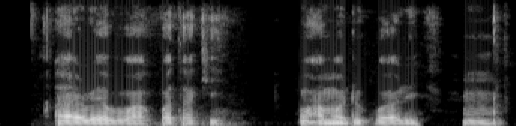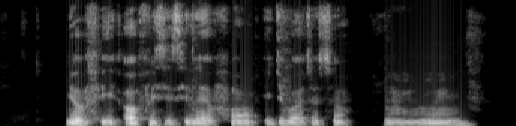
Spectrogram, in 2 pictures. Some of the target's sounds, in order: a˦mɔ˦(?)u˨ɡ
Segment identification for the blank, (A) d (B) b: A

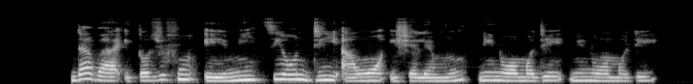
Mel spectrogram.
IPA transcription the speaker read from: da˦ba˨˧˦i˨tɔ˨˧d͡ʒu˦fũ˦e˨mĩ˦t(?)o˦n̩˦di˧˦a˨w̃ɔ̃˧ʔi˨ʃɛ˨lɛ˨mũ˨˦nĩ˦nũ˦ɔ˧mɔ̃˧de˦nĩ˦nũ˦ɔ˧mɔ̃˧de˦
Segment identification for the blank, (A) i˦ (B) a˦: A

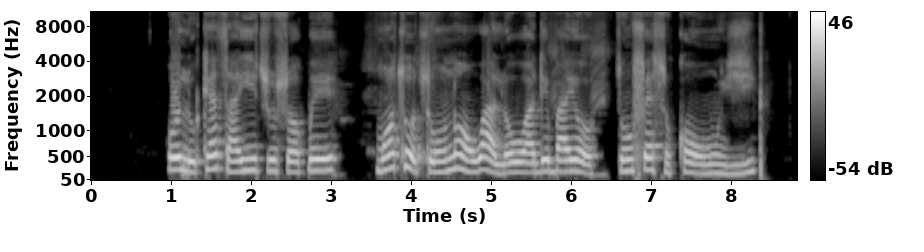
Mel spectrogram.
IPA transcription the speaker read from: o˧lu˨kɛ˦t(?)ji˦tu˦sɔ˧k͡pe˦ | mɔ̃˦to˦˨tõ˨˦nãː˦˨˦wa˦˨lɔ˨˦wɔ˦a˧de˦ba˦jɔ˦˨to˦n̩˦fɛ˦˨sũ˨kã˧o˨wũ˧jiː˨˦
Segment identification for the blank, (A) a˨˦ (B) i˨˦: A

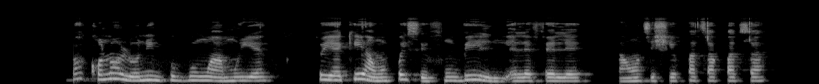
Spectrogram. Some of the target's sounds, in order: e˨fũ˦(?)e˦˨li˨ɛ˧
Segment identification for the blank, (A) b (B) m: A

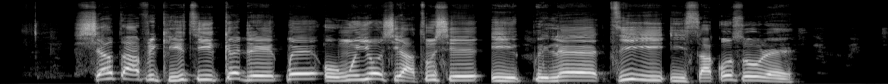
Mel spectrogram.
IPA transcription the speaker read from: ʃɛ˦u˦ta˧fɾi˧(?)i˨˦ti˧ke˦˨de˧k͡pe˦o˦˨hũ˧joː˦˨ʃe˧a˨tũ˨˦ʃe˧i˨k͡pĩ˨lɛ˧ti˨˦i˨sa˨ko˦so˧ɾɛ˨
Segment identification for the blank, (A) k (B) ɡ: A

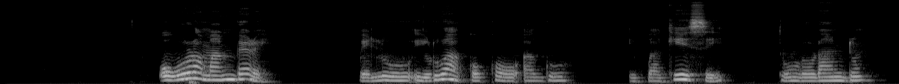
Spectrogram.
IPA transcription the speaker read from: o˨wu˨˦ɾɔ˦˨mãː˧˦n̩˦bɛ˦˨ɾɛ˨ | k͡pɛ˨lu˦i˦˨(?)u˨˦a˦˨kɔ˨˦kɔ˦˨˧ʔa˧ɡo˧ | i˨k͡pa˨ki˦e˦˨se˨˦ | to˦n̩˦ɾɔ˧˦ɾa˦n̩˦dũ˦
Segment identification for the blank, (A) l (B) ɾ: B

